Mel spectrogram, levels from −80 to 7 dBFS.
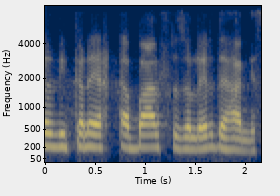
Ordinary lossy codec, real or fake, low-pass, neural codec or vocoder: Opus, 32 kbps; fake; 7.2 kHz; codec, 16 kHz, 0.8 kbps, ZipCodec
